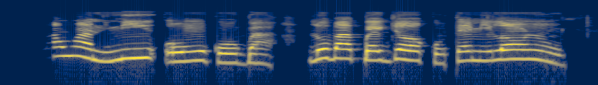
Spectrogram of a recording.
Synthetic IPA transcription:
la˦w̃ã˦˨nĩ˨˦nĩ˦o˨hũ˧ko˨ɡ͡ba˨ | lo˦ba˦k͡pɛ˧d͡ʒɔ˦˧ko˨tɛ˦mĩ˧lɔ˦ɾ̃ũ˦˨

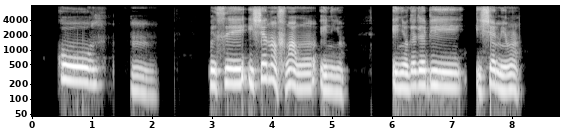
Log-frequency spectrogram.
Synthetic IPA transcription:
ko˦˨ | k͡pe˨se˧i˧ʃɛ˦nãː˦˨fũ˨˦a˦˨w̃ɔ̃˧e˨nĩ˨jɔ̃˨ | e˨nĩ˨ɔ̃˨ɡɛ˦ɡɛ˦bi˦ | i˨ʃɛ˦mĩ˨˦w̃ã˦˨

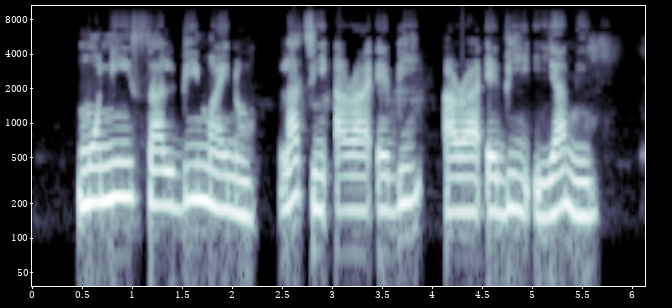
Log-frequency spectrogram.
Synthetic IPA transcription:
mõ˧nĩ˦sa˧lbi˦mã˧jnɔ̃˨ | la˦ti˧ʔa˧ɾa˧ʔɛ˧bi˦ | a˧ɾa˧ʔɛ˧bi˦i˨ja˨˦mĩ˧

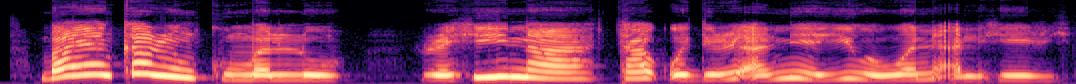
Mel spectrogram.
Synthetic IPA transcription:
baː˦jɐ˦ŋkɐ˦ɾɪ˨ŋkʷʊ˨mɐ˦lːoː˦ | ɾɐ˨hiː˦naː˨ta˦kʷʼo˨dɪ˨ɾiː˦ʔa˨nɪ˦ja˨jɪ˦waː˨wɐ˦ni˦ʔa̰˨lheː˦ɾiː˦

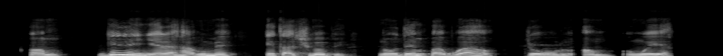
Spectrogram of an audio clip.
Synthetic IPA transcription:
ɔ˨m̩˦ | ɡɪ˦ɾi˨ɲe˨ɾe˨ɦa˨u˦me˦ | ɪ˦ta˦t͡ʃi˦o˦bi˨ | no˨dɪ˦ŋ͡m̩˦k͡pa˨ɡ͡bu˦a˦ɦʊ˨ | d͡ʒɔ˨wu˦ɾu˦ɔ˨m̩˨o̰˨ŋʷe˦ja˦

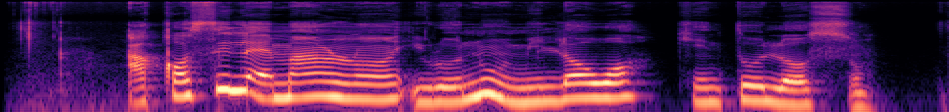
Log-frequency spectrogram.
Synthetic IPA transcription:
a̰˨kɔ˧si˦lɛ˦˨mãː˦ɾ̃ã˧i˨ɾo˨nũː˦˨mĩ˧lɔ˦wɔ˦kʰi˦n̩˦to˦lɔ˧sũ˨

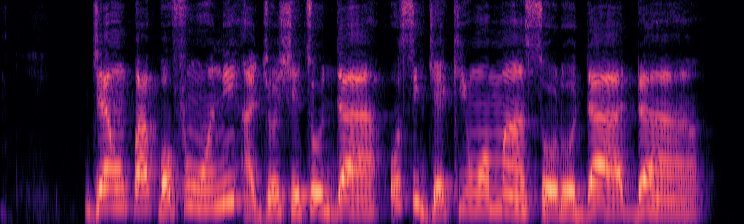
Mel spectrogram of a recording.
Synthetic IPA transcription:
d͡ʒɛ˨˦ũ˧k͡pa˧k͡pɔ˨˦fũ˦w̃ɔ̃˧nĩ˦a˦˨d͡ʒɔ˧ʃe˧to˦da˦˧o˦si˦˨d͡ʒɛ˨˦ki˦w̃ɔ̃˧mãː˦˧sɔ˨ɾɔ˨da˦a˧da˦

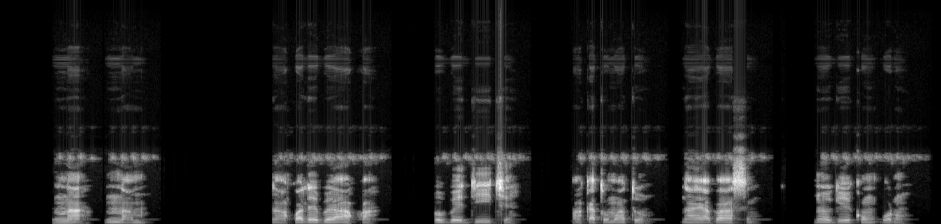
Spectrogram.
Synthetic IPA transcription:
n̩˦na˨n̩˦na˨m̩˦ | na˨a˨kʷa˦de˦be˦a˦kʷa˨ | o˦be˨di˦i˦t͡ʃe˨ | ma˨ka˨tʊ˨ma˦to˨ | na˨ja˨ba˦a˨sɪ˨ | no˦ɡe˨ɪ˦kʊ˨ŋ͡m̩˦k͡pʊ˦ɾʊ˦

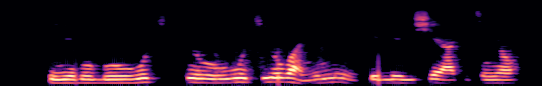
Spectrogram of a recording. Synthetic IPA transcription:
i˨je˨ɡ͡bo˧ɡ͡bo˧˦ | o˧wu˦tʰi˦jo˦wa˦˨nĩ˨˦mĩ˦˨k͡pe˦le˦i˧ʃɛ˦a˧ki˧tĩ˧j̃ɔ̃˧

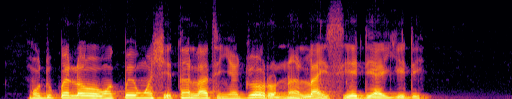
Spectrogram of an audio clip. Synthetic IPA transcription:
mo˧du˦k͡pɛ˦lɔ˦wɔ˦˨w̃ɔ̃˧k͡pe˦w̃ɔ̃˦ʃḛ˧tã˦la˦ti˧j̃ã˧d͡ʒu˦ɔ˦˨ɾɔ˨nãː˦˨la˨˦i˦˨si˨˦e˦˨de˨a˨i˨je˨˦dḛ˨

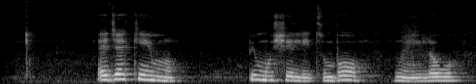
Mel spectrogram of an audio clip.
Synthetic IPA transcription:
ɛ˧d͡ʒɛ˦kĩ˦˧mɔ̃˨ | b̥i˦mo˧ʃe˧˨le˨tũ˨˧bɔ˦˨nũ˨e˨j̃ĩ˨˦lɔ˦wɔ˦

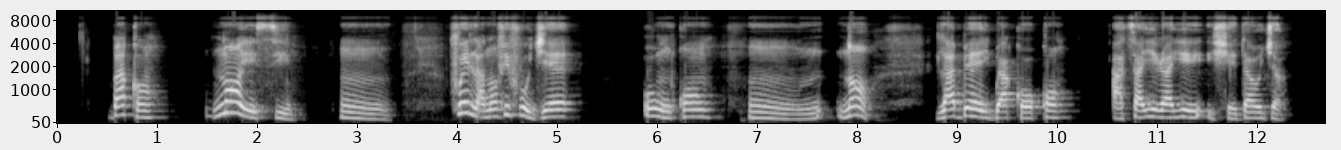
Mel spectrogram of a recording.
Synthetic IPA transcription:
ba˦kã˧ | nãː˦˨e˨sĩ˨ | fũ˦e˦˨la˨nã˧fi˦fo˦˨d͡ʒɛ˦ | o˦wũ˧kã˦˨ | nãː˦˨ | la˨˦bɛ˦i˨ɡ͡ba˨kɔ˨˧kã˧ | a˨ti˧a˧je˦ɾa˧je˦i˦˨ʃɛ˨da˦ɔ˧d͡ʒa˨

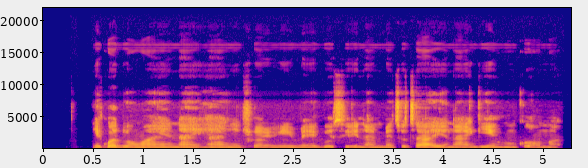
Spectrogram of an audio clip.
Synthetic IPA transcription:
ɪ˦kʷa˨do˨ŋʷaː˦˨ɲɪ˦na˨ɪ˦ɦa˦ɲɪ˦t͡ʃa˨ɾɪ˨i˦me˦ɡʷo˨si˨ɾi˨na˨m̩˦me˦tʊ˦ta˦a˦ɦɪ˦na˨a˨ɡɪ˦ɦʊ˦ŋ̩˨kɔ˨ma˦

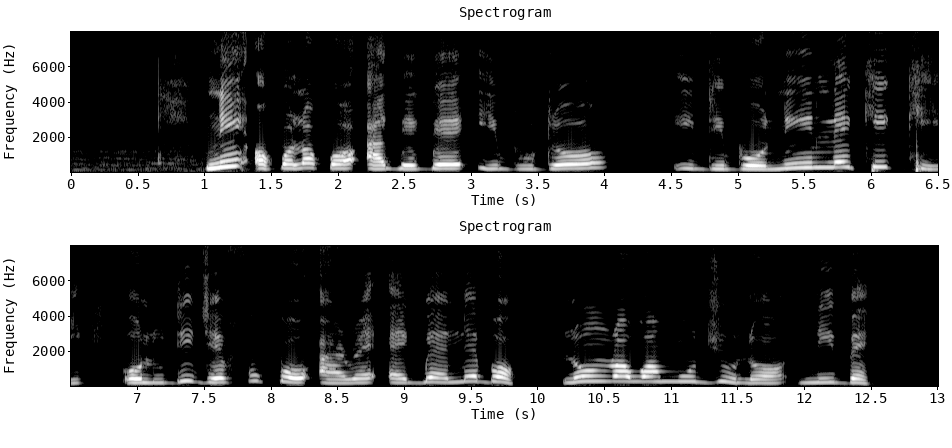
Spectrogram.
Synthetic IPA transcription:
nĩ˦ɔ˦˨k͡pɔ˨lɔ˦k͡pɔ˧ʔa˨ɡ͡be˨ɡ͡be˧i˨bu˨do˨˦ | i˨di˨bo˨nĩ˨˦le˦ki˦kʰi˨ | o˧lu˨di˦˨d͡ʒe˧fũ˦k͡po˦˨a˨ɾɛ˧ɛ˧ɡ͡bɛ˦le˦bɔ˦˨ | lo˦n̩˦ɾɔ˦wɔ˦mũ˦d͡ʒu˦˨lɔ˧˦nĩ˦bɛ˦˨

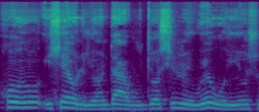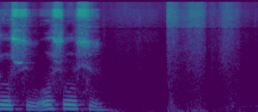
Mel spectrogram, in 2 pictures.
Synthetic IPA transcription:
ko˦i˧ʃɛ˧o˨lu˨j̃ɔ̃˨˦da˦˨wu˨˦d͡ʒɔ˧si˦nũ˦i˨we˨˦˨wo˨j̃ĩ˧˦o˧so˧ʃu˨o˧so˧ʃu˨

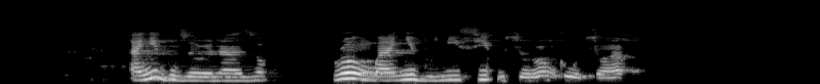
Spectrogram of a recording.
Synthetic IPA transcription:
a˨ɲɪ˦ɡʊ˨zo˨ɾo˨na˨a˨zʊ˦ | ɾo˦˨ŋ͡m̩˨ɡ͡ba˨a˨ɲɪ˦bʊ˨ni˦si˦ʔu˨to˨ɾo˦ŋ̩˨ke˦u˨tɔ˨a˦ɦʊ˨

